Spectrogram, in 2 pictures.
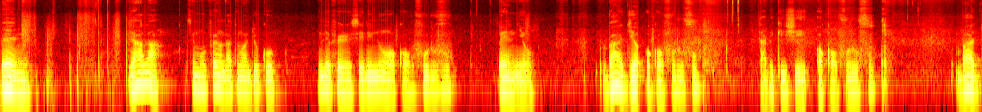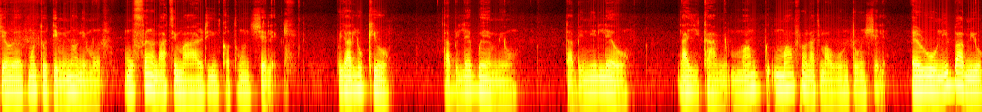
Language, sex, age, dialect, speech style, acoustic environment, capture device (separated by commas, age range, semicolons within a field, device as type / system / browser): Yoruba, male, 25-34, Nigeria - Ibadan, happy, people talking, mobile / Linux / Chrome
